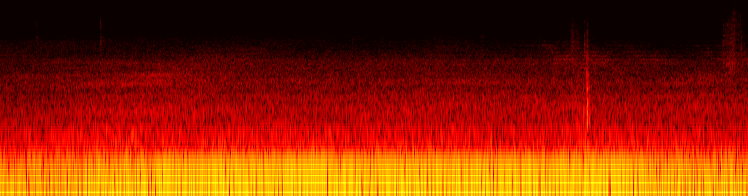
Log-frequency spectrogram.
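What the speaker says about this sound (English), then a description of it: "At least the traffic is moving slightly." A truck cab rolls slowly through stop-start traffic near a junction, with a steady, loud low engine rumble throughout and a couple of faint high clicks or squeaks near the end.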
